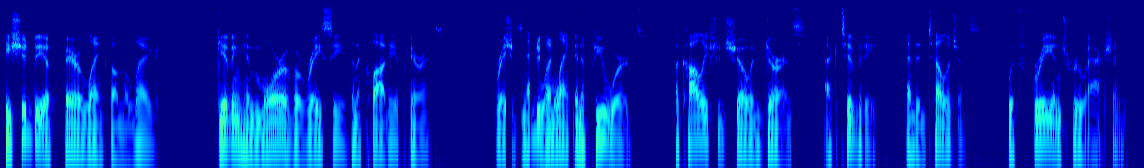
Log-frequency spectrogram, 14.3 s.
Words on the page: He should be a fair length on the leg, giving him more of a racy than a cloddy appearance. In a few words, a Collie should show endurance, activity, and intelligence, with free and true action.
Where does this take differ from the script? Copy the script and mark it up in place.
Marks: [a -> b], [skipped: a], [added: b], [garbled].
He should be a fair length on the leg, giving him more of a racy than a cloddy appearance. [garbled] In a few words, a Collie should show endurance, activity, and intelligence, with free and true action.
